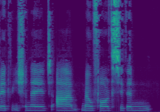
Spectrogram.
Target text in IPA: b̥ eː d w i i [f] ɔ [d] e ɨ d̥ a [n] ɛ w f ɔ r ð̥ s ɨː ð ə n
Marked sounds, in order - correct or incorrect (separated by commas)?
incorrect, incorrect, incorrect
